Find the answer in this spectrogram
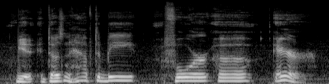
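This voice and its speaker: A man speaks over noticeable background noise. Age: old. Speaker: poetry show host. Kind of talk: casual chat.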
